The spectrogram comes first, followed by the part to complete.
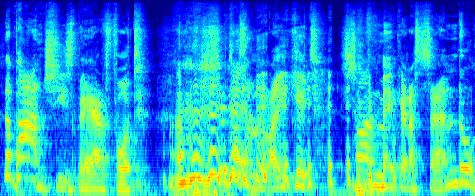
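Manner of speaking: very high, put-on stage Irish accent. Podcast hosts riffing on working-class shoemakers, voicing one: Irish accent. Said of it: "forgive my uh, Irish accent".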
